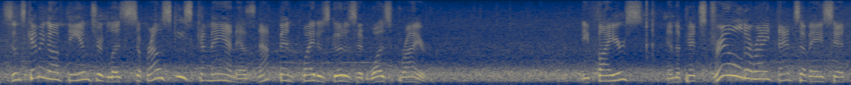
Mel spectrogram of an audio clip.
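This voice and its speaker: A man calling baseball play-by-play for radio in measured, descriptive, short clipped phrases. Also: sits high, big pitch swings. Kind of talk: live radio sports commentary. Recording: very noisy live broadcast.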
